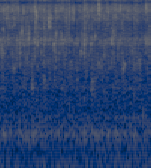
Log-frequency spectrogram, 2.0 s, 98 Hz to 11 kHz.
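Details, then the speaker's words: Black+Decker BPWM09W 0.9 cu ft portable washer on 16-minute rapid cycle: steady splash and gush of dirty water draining into a bucket, no grinding or rattle; drain pump working normally. "Okay, here's the drain cycle. You can see it draining into our bucket there."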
